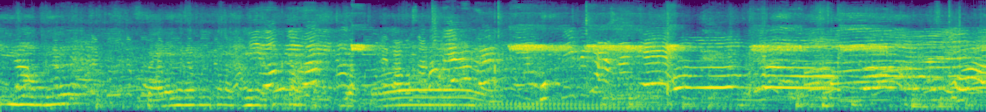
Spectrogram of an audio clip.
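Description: Children sing together loudly.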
